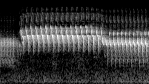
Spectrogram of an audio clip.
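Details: Canary song: a short soft note, then a fast, even trill of bright repeated notes, about eleven per second, that shifts slightly lower in pitch near the end. The setting sounds quiet and indoors.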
